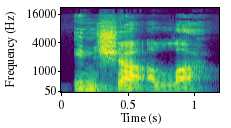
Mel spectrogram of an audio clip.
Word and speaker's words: InshaAllah: If you look at, the Malay language, they write in inshaAllah, the SYA. They pronounce the SY the way we pronounce SH.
